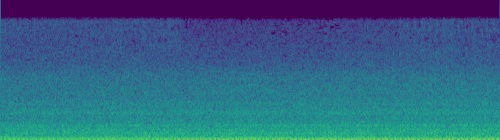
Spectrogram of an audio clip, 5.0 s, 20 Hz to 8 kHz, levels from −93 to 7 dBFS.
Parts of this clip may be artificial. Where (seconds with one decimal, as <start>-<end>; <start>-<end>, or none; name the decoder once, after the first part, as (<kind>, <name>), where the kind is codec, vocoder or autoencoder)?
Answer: 0.0-2.7 (vocoder, BigVGAN v2); 3.5-5.0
